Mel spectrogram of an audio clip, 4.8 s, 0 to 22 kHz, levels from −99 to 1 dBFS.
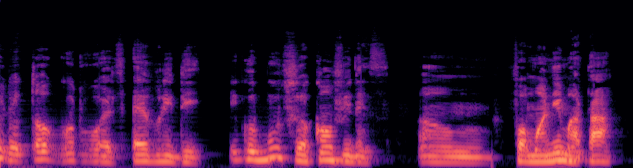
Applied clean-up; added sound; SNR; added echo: neural mask model DeepFilterNet 3.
